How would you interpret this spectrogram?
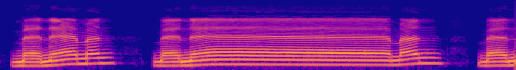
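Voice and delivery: مناما recited stretched, very slow; Warsh transfer reading. Shown as a demonstration. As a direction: chant مناما with the hamza moved onto the nun. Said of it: "حكم النقل".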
